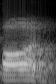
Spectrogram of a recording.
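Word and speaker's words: hour: जैसे आर, घंटा, ठीक है, घंटों में हम इसको आर पढ़ते, हार नहीं पढ़ते, एच इसमें नहीं पढ़ते हम, ठीक है।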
